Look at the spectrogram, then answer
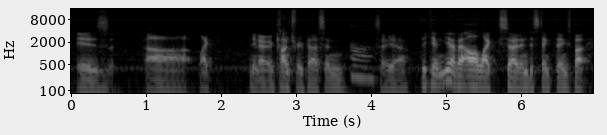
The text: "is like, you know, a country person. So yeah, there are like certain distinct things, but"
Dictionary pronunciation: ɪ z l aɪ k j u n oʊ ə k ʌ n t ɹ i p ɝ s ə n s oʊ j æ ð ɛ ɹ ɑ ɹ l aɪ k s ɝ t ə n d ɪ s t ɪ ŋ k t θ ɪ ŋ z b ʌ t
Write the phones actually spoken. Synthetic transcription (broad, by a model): ɪ z l aɪ k j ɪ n oʊ ə k ʌ n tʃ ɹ i p ɝ s ə n s oʊ j æ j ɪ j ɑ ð l aɪ k s ɝ t n d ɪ s t ɪ ŋ k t θ ɪ ŋ z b ʌ t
